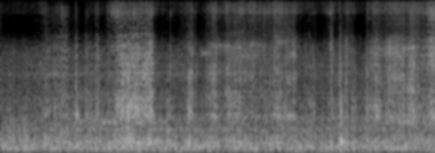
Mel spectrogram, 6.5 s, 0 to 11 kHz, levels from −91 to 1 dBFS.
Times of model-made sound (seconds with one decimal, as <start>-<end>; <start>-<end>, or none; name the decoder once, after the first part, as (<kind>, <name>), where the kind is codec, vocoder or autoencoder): 0.0-0.7 (vocoder, WaveNeXt); 1.3-6.5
